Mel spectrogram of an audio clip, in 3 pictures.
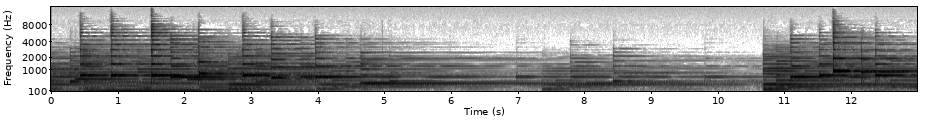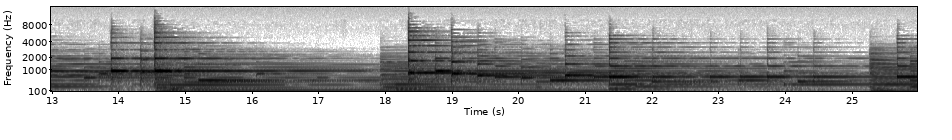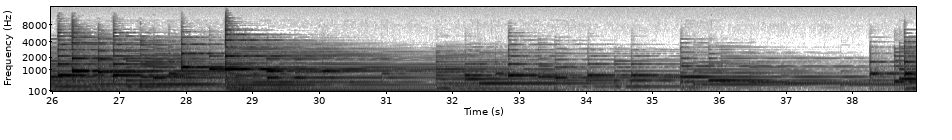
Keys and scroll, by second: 0.4 typing, 7.5-8.3 typing.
